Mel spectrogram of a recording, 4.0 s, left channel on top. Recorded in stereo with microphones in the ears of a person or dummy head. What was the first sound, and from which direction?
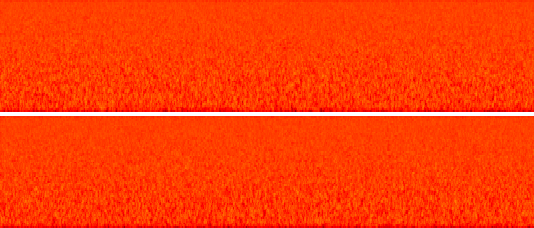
Only background noise.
